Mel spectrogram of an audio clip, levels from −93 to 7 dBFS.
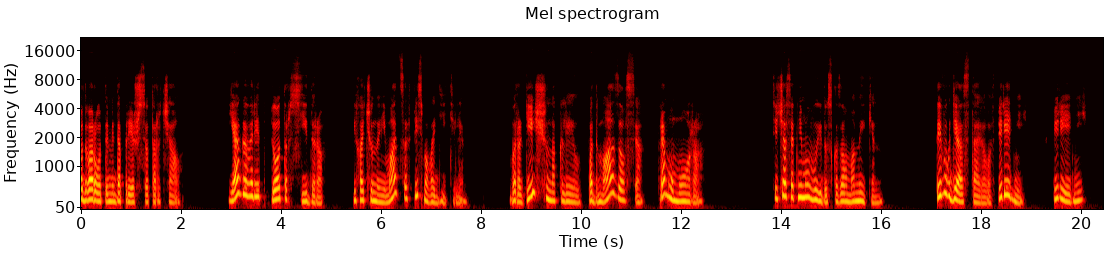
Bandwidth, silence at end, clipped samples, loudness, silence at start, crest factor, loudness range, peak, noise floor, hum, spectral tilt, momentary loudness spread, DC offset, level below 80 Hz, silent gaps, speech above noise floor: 9.6 kHz; 0.4 s; under 0.1%; -31 LUFS; 0 s; 20 dB; 3 LU; -12 dBFS; under -90 dBFS; none; -7.5 dB/octave; 15 LU; under 0.1%; -66 dBFS; 2.78-2.95 s, 13.35-13.82 s, 16.91-17.11 s; over 60 dB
